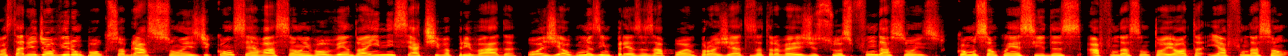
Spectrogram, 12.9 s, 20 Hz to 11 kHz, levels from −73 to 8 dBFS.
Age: 20-39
